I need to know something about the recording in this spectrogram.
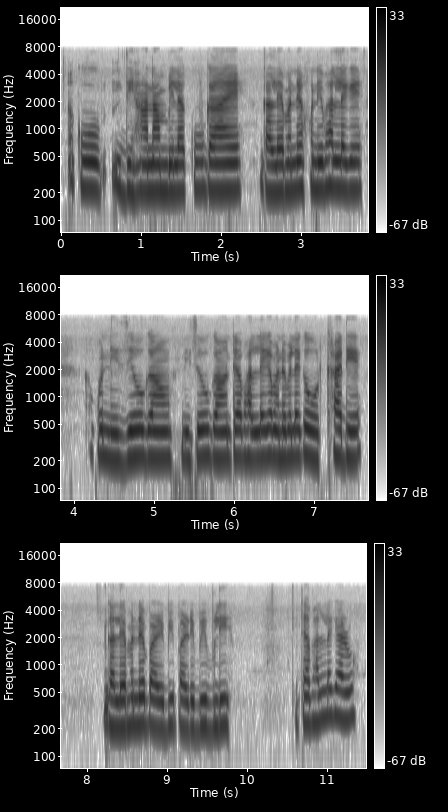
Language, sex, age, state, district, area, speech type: Assamese, female, 18-30, Assam, Lakhimpur, rural, spontaneous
